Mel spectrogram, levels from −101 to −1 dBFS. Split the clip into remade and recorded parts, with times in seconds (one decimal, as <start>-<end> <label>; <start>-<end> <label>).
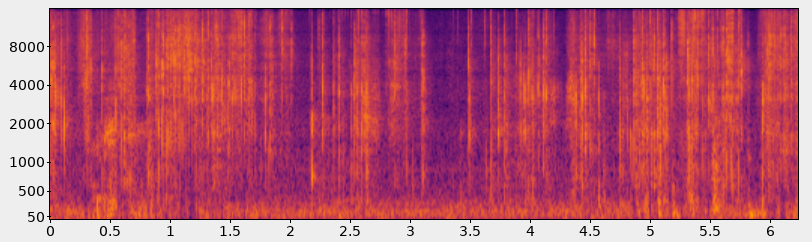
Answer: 0.0-1.4 remade; 1.4-6.2 recorded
